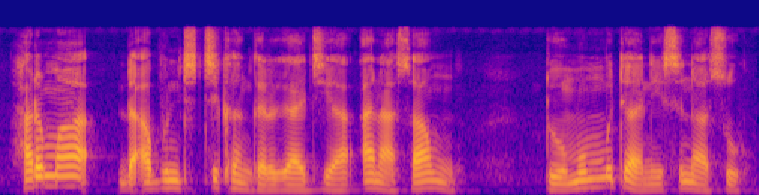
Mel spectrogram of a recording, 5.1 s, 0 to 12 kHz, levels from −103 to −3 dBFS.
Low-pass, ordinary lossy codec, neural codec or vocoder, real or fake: 7.2 kHz; none; none; real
